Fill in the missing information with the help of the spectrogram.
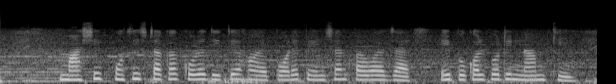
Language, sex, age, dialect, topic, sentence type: Bengali, female, 36-40, Standard Colloquial, banking, question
